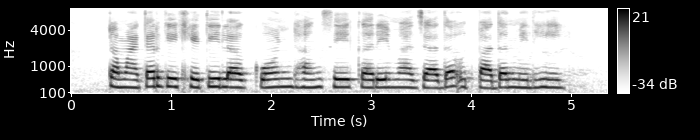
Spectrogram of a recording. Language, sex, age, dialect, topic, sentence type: Chhattisgarhi, female, 18-24, Western/Budati/Khatahi, agriculture, question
